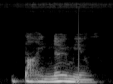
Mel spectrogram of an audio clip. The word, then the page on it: binomial: Southern England; British English; /baɪˈnəʊ.mi.əl/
